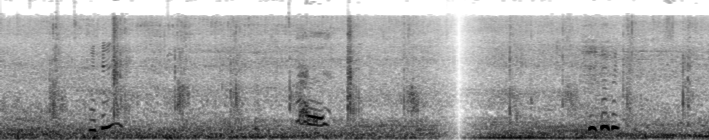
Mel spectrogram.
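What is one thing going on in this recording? A baby babbles and coos.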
